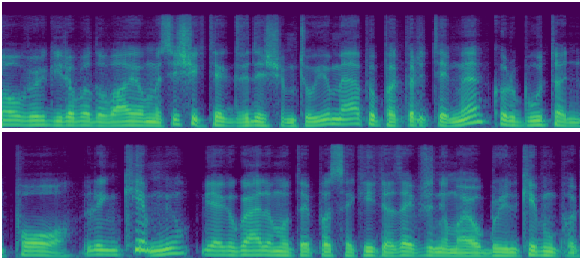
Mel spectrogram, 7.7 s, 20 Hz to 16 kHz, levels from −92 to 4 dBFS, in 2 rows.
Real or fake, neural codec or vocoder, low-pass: fake; codec, 16 kHz in and 24 kHz out, 0.9 kbps, LongCat-Audio-Codec, four codebook decoder; 10.8 kHz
